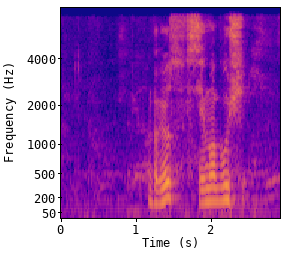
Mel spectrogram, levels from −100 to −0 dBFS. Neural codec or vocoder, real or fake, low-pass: codec, 16 kHz in and 24 kHz out, 2.2 kbps, FireRedTTS-2 codec; fake; 7.2 kHz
